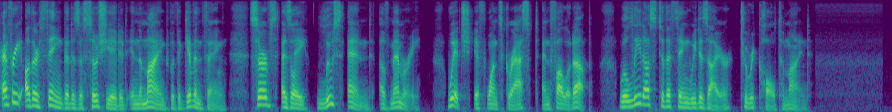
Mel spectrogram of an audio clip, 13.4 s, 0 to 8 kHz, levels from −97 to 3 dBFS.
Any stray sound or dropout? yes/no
no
